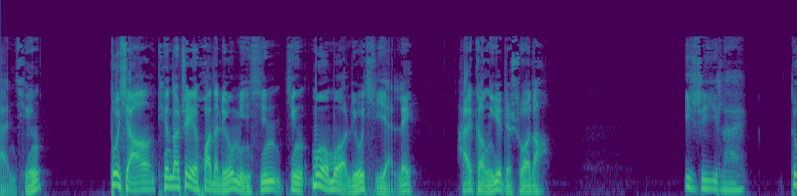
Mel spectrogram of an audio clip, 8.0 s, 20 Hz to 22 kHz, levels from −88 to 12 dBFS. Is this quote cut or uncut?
uncut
